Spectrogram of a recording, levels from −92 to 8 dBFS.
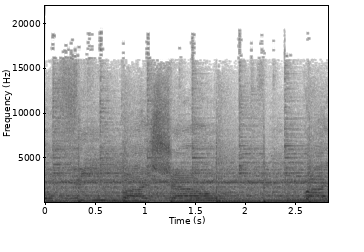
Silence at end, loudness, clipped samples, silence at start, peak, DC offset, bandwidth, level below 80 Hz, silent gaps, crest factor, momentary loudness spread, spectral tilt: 0 s; -13 LUFS; under 0.1%; 0 s; -2 dBFS; under 0.1%; 19.5 kHz; -24 dBFS; none; 12 dB; 3 LU; -4.5 dB/octave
